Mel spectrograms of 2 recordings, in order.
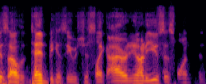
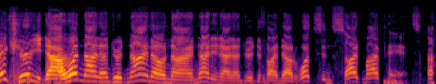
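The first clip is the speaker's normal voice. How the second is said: put-on ring announcer delivery, pitched up; 8 semitones higher than usual. Act out a man using his announcer voice on her, imitating his announcer voice. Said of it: "his announcer voice too".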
